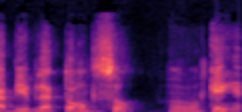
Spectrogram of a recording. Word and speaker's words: Thompson: Se pronuncia, escreve Thompson, mas se pronuncia Thompson.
